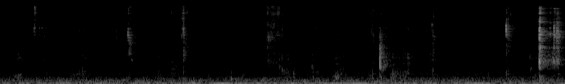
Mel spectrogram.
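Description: Close-up chewing and biting of crispy fried lumpia (Filipino spring rolls): a run of scattered crisp crunches, with a few louder ones near the end.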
